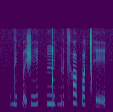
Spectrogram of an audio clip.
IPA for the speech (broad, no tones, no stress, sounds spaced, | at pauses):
d ɛ̤ k͡p ə̰ ʃ e̤ | ŋ͡ǃ e̤ ɡ͡b ɯ t͡sʰ ɒ k͡p ɒ ǀʰ ḛ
